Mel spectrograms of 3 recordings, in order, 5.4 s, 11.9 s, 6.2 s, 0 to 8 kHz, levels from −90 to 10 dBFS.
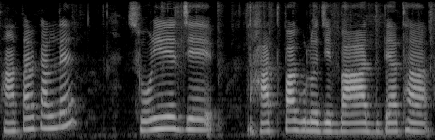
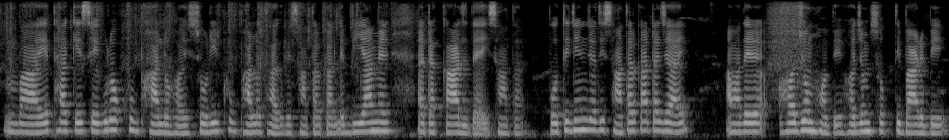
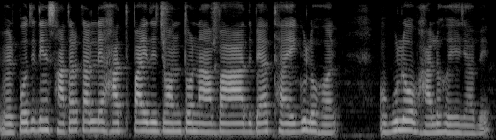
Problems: constant background noise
